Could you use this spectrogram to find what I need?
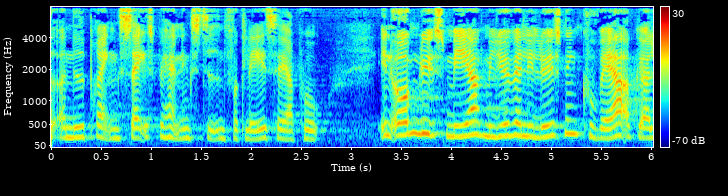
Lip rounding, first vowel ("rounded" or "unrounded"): rounded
